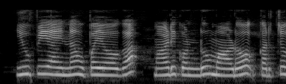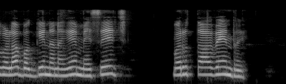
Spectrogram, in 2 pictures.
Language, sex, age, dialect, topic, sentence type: Kannada, female, 18-24, Central, banking, question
